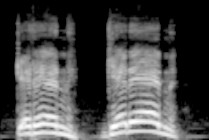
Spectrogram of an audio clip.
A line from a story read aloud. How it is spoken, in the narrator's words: screamed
